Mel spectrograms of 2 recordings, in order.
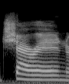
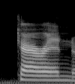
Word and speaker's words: Charon: And Charon or Charon, or I've honestly heard it pronounced both ways by experts in the field, so I am not picky about pronunciation.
